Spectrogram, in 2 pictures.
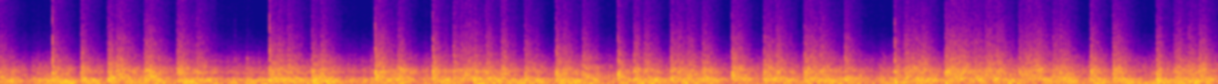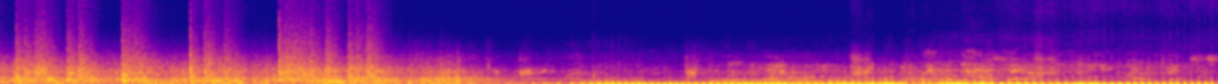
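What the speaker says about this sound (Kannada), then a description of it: "ಕುಟುಂಬದವರು ಅಭಿಮಾನಿಗಳು ಹಾಗೂ ಸಾರ್ವಜನಿಕರು ಪಟಾಕಿ ಸಿಡಿಸಿ ಅಭಿನಂದಿಸಿದರು" Firecrackers set off to congratulate a newly elected panchayat president: a long, dense barrage of rapid, loud crackling bursts, followed by a calmer stretch of crowd and ambient noise.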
